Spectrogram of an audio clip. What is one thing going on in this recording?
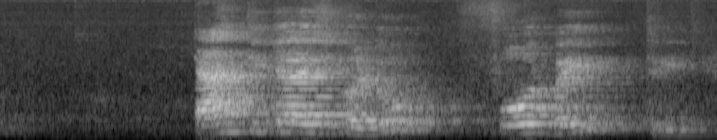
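A young man speaks calmly and clearly, as if explaining.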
